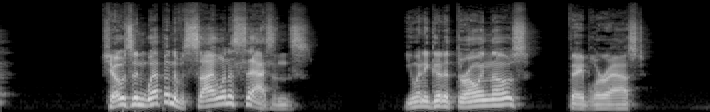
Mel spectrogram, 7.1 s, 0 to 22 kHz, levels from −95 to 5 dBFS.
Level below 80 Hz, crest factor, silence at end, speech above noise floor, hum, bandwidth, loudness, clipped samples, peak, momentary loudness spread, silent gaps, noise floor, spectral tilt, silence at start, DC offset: -72 dBFS; 18 dB; 0.7 s; 68 dB; none; 19.5 kHz; -19 LUFS; under 0.1%; -4 dBFS; 12 LU; 3.42-3.78 s, 5.52-5.67 s; -87 dBFS; -3.5 dB/octave; 1.05 s; under 0.1%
